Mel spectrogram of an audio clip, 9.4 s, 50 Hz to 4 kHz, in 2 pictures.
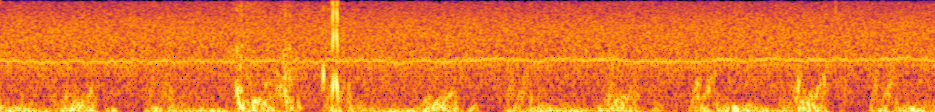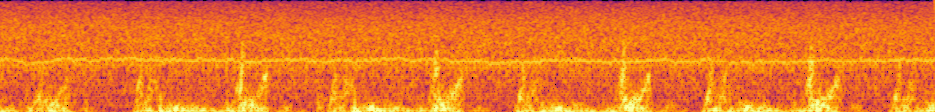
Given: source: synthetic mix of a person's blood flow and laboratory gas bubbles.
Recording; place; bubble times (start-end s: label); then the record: Doppler ultrasound of blood flow; precordium
1.16-1.72 s: bubbles
From the record:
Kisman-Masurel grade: 212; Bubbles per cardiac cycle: several, 3 to 8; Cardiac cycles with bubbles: 1 to 10%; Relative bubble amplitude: moderate (0.250 to 0.450); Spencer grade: 1 (occasional bubble signal discernible with the cardiac motion signal, with majority of cardiac periods free of bubbles); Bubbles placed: anywhere in the cardiac cycle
